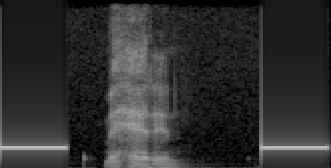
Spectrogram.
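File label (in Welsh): "meheryn", Welsh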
